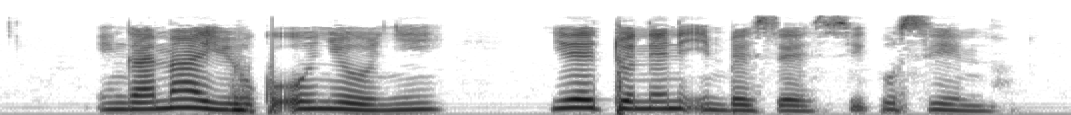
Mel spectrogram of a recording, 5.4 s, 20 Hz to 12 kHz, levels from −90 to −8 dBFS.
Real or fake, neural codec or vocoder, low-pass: real; none; 7.2 kHz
